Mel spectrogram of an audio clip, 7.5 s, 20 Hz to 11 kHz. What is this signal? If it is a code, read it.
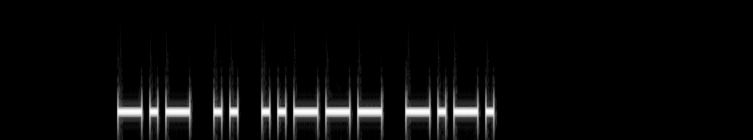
Morse code, heard as a keyed tone, about 15 wpm, 700 Hz. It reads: KI2C
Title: USA Call Signs - 4 Characters - Repeated 2x - 15wpm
